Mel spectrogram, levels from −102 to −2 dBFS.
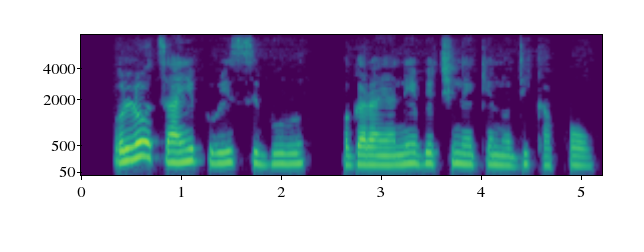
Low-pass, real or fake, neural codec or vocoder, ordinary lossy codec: none; real; none; none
